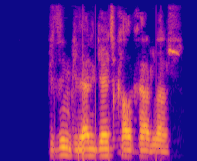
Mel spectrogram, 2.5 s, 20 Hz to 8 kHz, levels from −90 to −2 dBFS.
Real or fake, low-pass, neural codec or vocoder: real; 7.2 kHz; none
